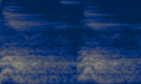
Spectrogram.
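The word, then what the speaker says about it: knew: Danish words, for some reason, often start with the letter K that is a silent K, as in the word new.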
